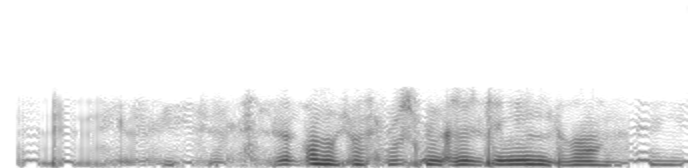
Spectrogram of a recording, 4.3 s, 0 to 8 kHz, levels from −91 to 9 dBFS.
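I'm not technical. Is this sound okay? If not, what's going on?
No. The whole clip went through a Codec 2 vocoder, a radio voice coder that sends only a rough sketch of the voice and rebuilds it from simple tones. The speech comes out robotic and buzzy throughout, with nothing above about 3.5 kHz.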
